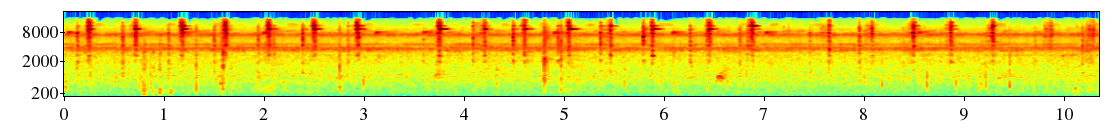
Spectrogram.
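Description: A blade chops into meat with sharp, repeated knocks.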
